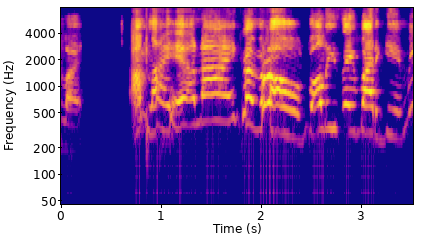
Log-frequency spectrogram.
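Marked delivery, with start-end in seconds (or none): 1.1-3.5 much higher, louder defiant yell; retold shout. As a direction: shout the refusal back, defiant. Retold refusal to come home.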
